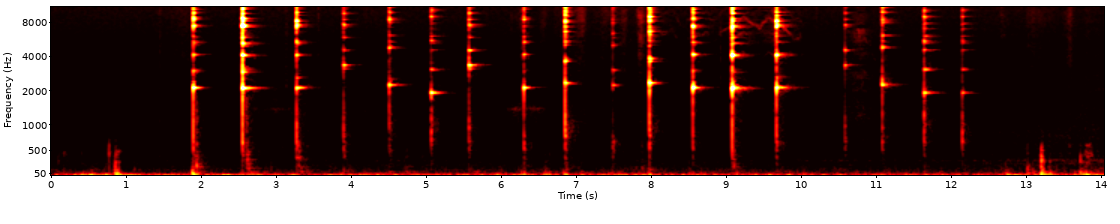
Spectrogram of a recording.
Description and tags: Glass bottles clinking at different tones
